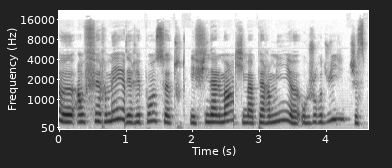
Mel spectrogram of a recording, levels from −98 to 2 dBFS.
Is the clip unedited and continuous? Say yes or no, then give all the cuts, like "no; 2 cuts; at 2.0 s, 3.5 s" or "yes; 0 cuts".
no; 3 cuts; at 1.0 s, 1.9 s, 2.6 s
